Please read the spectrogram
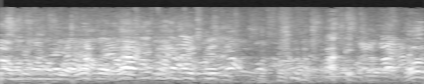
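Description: Several people's voices talking and calling out over one another, the words not clear.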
